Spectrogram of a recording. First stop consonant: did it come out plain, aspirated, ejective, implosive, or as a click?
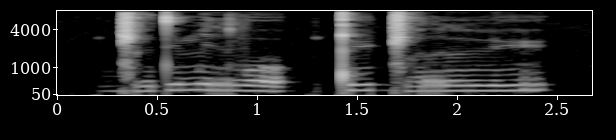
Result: click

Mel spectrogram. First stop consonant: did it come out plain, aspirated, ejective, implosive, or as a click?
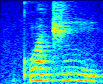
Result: ejective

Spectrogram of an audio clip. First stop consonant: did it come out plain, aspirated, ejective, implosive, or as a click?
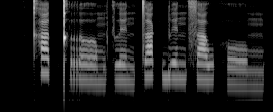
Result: aspirated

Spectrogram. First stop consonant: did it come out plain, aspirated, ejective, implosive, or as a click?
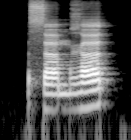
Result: plain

